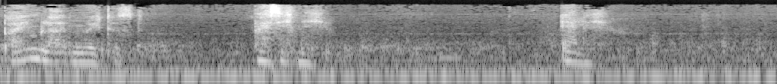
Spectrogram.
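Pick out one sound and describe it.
A young woman speaks calmly in short phrases nearby.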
